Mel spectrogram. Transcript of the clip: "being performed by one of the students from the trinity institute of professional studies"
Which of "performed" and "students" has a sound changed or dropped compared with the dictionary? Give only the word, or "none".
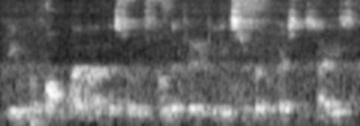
students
